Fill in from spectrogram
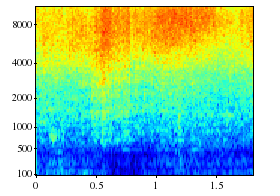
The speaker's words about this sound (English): So I got my pans nice and hot, so now I add my butter. I'm at off the heat, because I don't want my butter to burn.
